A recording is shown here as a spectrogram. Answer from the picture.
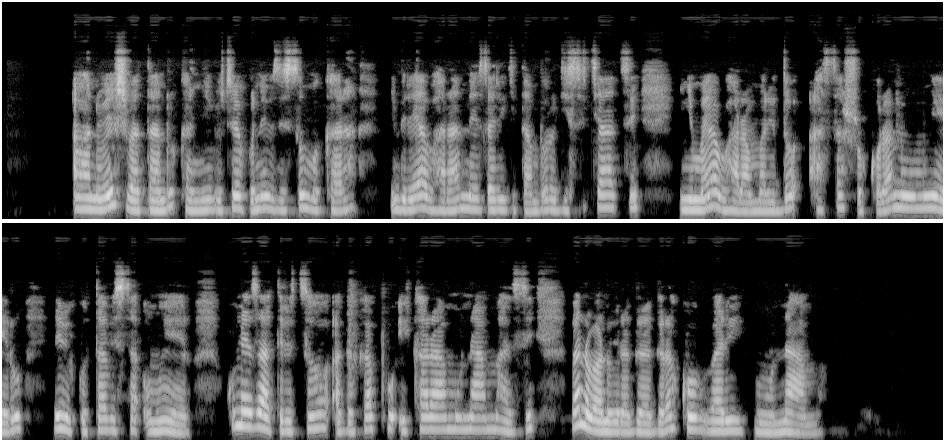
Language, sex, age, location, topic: Kinyarwanda, female, 25-35, Kigali, government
